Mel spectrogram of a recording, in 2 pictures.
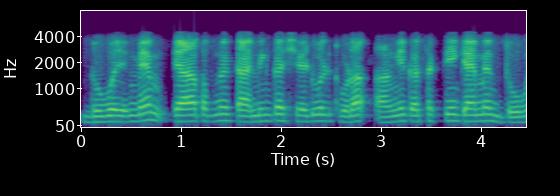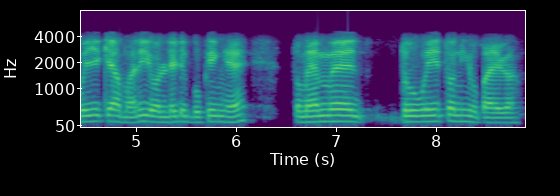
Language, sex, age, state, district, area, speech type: Hindi, male, 18-30, Madhya Pradesh, Gwalior, rural, conversation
